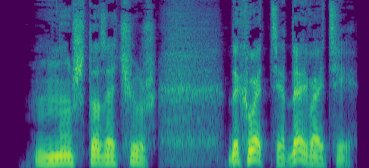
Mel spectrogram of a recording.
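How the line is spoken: Irritated repetition. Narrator (Russian): Снова раздраженно повторил я

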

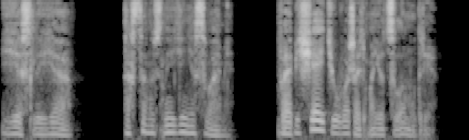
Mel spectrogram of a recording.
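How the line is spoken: Whisper. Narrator (Russian): прошептала

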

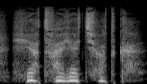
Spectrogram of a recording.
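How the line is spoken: Breathless whisper. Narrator (Russian): шептала, задыхаясь, Амаранта

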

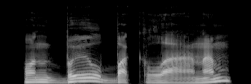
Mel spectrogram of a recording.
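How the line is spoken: Slow, measured speech. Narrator (Russian): медленно проговорила Цири

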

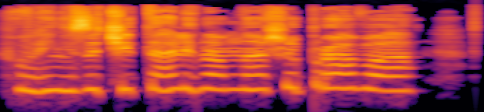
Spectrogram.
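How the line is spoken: Tearful mumble. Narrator (Russian): сквозь слезы пробормотала Каролин

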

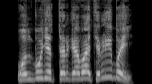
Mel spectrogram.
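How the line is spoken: Shouted from crowd. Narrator (Russian): крикнули в толпе

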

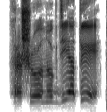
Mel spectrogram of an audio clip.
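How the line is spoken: Shouted reply. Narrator (Russian): прокричал Людвиг в ответ

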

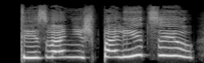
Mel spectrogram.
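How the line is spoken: Female screaming. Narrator (Russian): завопила она

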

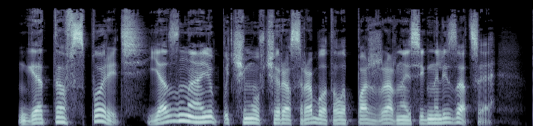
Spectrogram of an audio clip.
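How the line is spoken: Through gritted teeth. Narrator (Russian): процедил Доулен

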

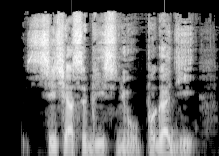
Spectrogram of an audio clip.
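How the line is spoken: Muttering. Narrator (Russian): бормотал он

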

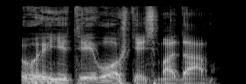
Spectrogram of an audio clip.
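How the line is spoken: Hoarse man, helpful. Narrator (Russian): пришел на подмогу хрипатый

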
